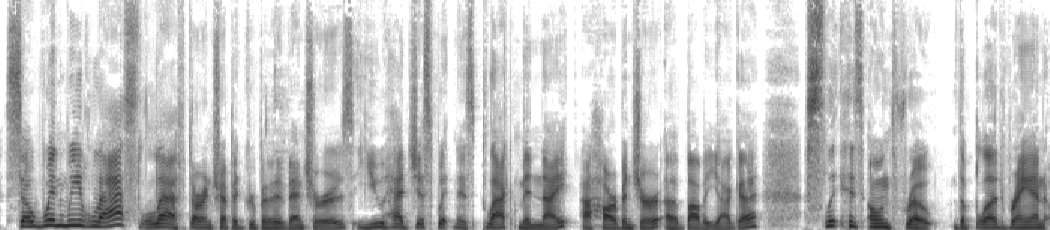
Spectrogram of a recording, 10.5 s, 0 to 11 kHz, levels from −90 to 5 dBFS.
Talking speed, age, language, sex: 160 wpm, 30-49, English, male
